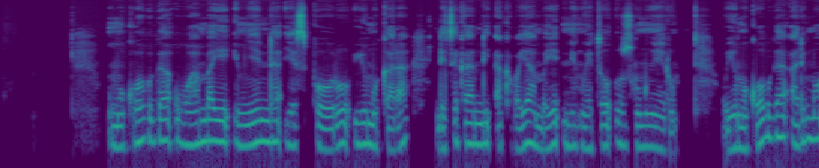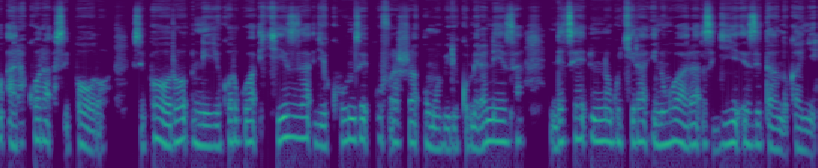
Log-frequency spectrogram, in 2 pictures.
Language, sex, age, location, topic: Kinyarwanda, male, 18-24, Huye, health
